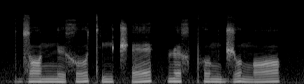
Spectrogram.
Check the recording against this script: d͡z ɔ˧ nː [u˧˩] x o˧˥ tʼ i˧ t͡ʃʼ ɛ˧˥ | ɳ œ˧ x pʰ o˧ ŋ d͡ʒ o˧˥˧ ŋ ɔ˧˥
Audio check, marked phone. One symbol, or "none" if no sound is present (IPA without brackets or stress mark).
ø˧˩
